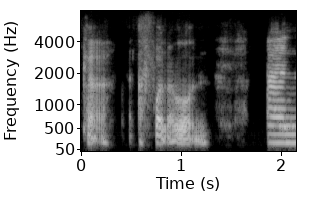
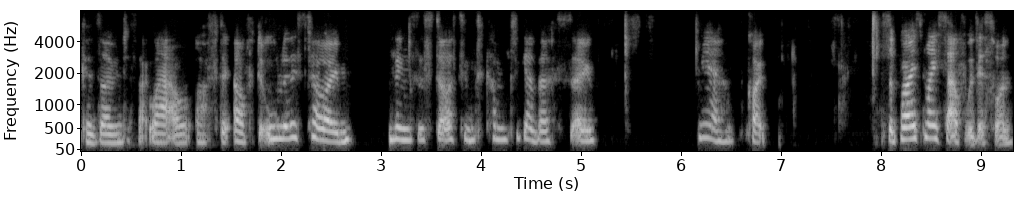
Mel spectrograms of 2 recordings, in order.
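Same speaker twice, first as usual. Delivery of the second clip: choked-up, tearful voice, emotion breaking through; 4 semitones higher than usual. Reflecting on things finally coming together, tearing up while talking. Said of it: "I'm tearing up just".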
